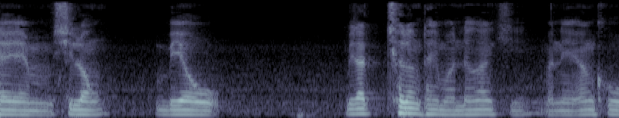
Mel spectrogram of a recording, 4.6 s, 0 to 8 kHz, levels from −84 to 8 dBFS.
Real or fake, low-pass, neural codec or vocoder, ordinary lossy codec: real; 7.2 kHz; none; MP3, 32 kbps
